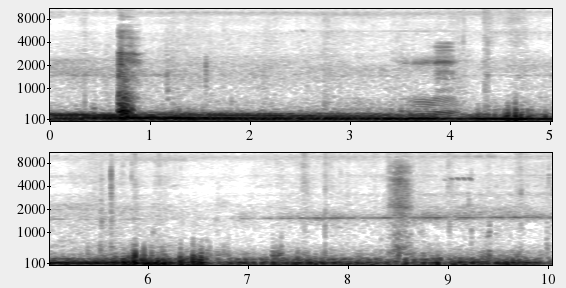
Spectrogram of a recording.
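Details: Cattle lowing: a deep, drawn-out moo that holds low and steady for several seconds, then fades under a constant low rumble like an engine, with a brief sharp knock early on.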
